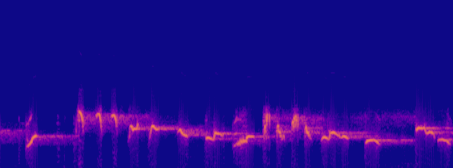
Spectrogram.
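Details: Greater green leafbird song used as a tutor recording: a rising whistle, then a continuous, busy run of warbled, slurred whistled notes that rise and fall in quick succession.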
